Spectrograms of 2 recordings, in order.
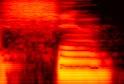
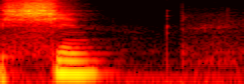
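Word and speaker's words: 心: En haut à droite, une autre clé qui se prononce aussi mu, et qui veut dire œil. En bas, on trouve la clé xin, le cœur.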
